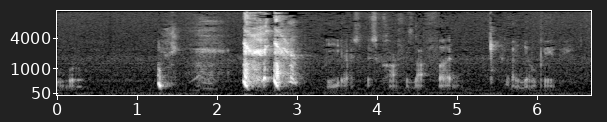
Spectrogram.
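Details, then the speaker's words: Two forceful coughs from a young child, a little girl just woken and come to her mother, described as a big cough for such a little one, amid quiet room sounds and a soft voice. "So, oh goodness. Oh, such a big cough for such a"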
